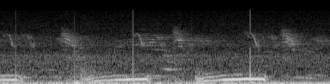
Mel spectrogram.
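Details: Female pigeon giving her mating call to prepare the male: three smooth, low coos that swell upward and stop sharply, with light twittering in the distance.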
